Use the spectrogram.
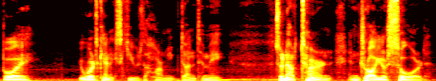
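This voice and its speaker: A man's voice: deep voice, lively intonation, a little slow, slightly rough, dry recording, full character voice. A man playing a proud, menacing young swordsman in an audio drama, speaking with formal, cool confrontation. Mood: hostile, challenging.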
